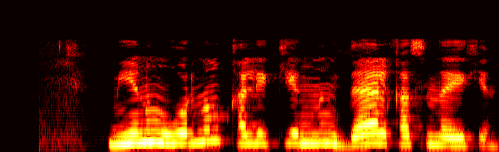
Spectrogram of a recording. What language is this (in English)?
Kazakh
